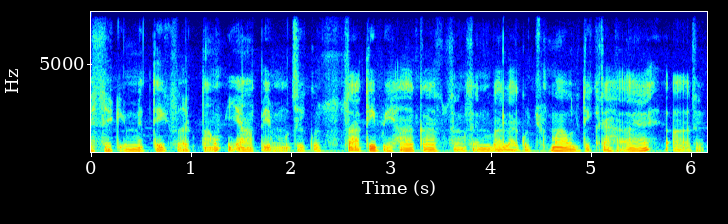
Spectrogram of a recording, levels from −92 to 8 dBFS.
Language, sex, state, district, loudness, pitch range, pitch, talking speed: Hindi, male, Madhya Pradesh, Bhopal, -24 LUFS, 80-95 Hz, 85 Hz, 225 wpm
